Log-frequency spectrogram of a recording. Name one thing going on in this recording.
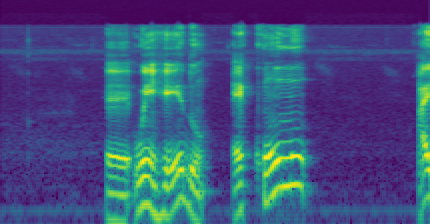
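A man speaks close to a microphone in a calm voice.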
